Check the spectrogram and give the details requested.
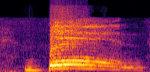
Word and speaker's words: been: Bin, like in the word hit. Even though it's spelled with a double E, it's pronounced with the vowel sound So, for example, this sentence reads, I've been buying beans.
